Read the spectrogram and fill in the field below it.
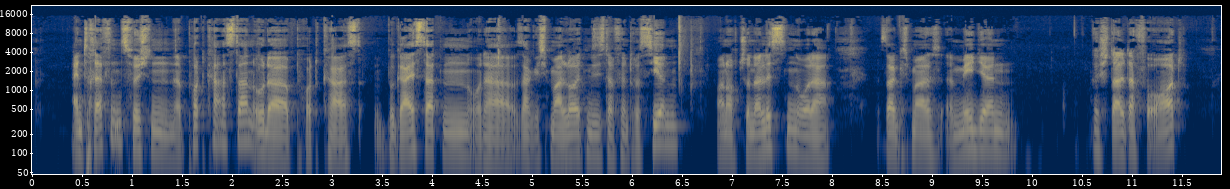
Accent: Hamburg, Germany; für uns als Hamburger, auf jeden Fall eine gute Sache, dass es mal in Hamburg war

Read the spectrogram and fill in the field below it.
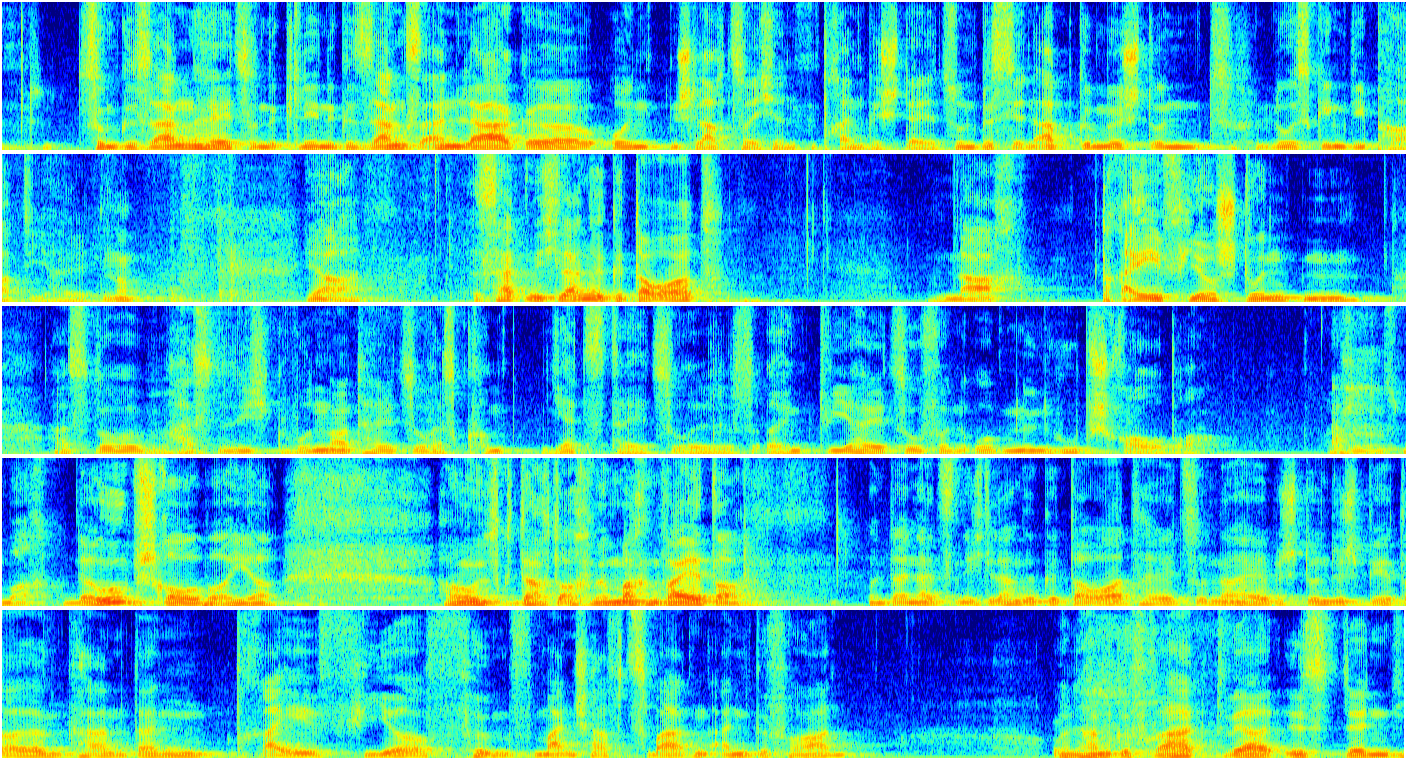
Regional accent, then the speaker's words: Camburg, Thuringia, Germany; Ich bin eigentlich auf dem Dorf aufgewachsen halt. Kleinstadt, aber sagen wir es mal halt ja. so. 20 Kilometer weg von Jena halt, Richtung Naumburg in die Ecke halt, Camburg, falls das jemandem was sagt.

